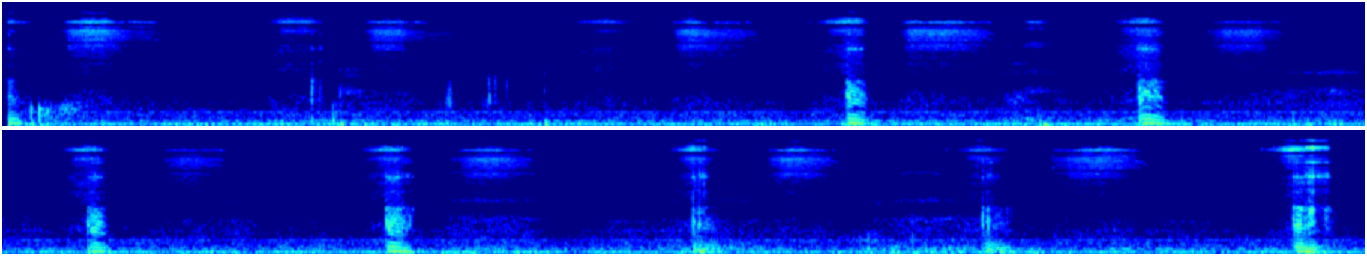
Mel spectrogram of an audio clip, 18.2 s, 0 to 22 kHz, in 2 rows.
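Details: Soft, regular snorting snores at about 30 breaths a minute from a sleeping 4-month-old baby; infant snoring.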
